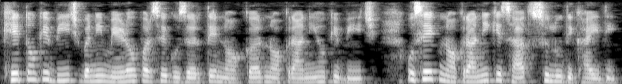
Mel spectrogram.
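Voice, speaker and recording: A woman narrating a scripted children's story in a calm, gentle storytelling manner, on a dull lo-fi recording. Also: on the low side.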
